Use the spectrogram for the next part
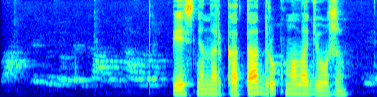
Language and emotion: Russian, neutral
